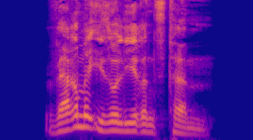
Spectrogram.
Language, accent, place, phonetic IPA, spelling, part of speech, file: German, Germany, Berlin, [ˈvɛʁməʔizoˌliːʁənt͡stəm], wärmeisolierendstem, adjective, De-wärmeisolierendstem.ogg
- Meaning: strong dative masculine/neuter singular superlative degree of wärmeisolierend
